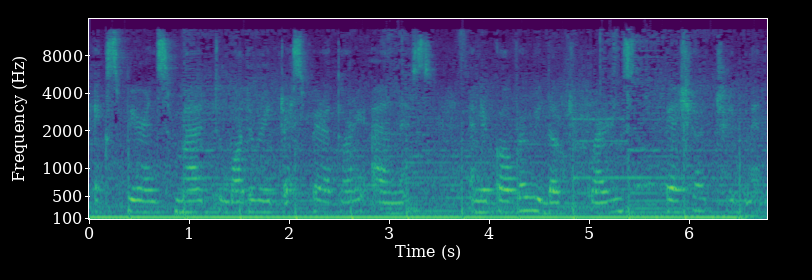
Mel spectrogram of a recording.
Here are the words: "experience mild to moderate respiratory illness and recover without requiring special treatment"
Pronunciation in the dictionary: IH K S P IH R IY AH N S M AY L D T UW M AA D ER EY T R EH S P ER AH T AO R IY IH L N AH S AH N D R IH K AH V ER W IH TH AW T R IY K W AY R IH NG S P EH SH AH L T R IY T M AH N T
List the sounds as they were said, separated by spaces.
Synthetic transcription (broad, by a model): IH K S P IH R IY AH N S M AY D T UW M AA D ER EY T R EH S P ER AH T AO R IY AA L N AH S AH N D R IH K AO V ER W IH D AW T R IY K W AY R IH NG S P EH SH AH L T R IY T M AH N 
